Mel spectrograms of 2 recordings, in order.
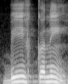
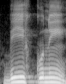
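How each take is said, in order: First: बीह कनी with 'ka' opening the second word; correct pronunciation. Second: बीह कुनी with 'ku' opening the second word; mispronounced second word. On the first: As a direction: say बीह कनी as 'beekh ka-nee'. (बीह कनी के 'क' पर ज़बर बोलें) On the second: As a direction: say बीह कुनी as 'beekh ku-nee'. (बीह कुनी के 'क' पर पेश बोलें) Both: Shown as a demonstration. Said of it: "इसको सही ऐसे करके पढ़ेंगे".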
